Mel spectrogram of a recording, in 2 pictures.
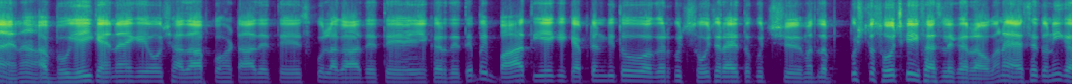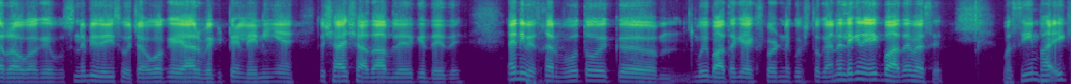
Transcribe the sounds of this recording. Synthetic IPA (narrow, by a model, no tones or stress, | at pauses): aɦɛnaɐ̰bjɐɦikɛɦnaɦɛkeʋoːʃaːd̪aːb̚koɦɐʈaːd̪eːt̪eɛʊskolɐɡaːd̪eːt̪ejekɐɾd̪eːt̪ebɐibaːt̪jeɦɛkekɛːp̚ʈənbʱit̪oɐɡəɾkʊt͡ʃʰsoːt͡ʃɾaːet̪okʊt͡ʃʰmɐt̪ləbkʊt͡ʃʰt̪osoːt͡ʃkeifɛːslekɐɾːaɦaɦoːɡanaɛːset̪onɐɦĩkɐɾːaɦoːɡakeʊsnẽbʱijɐisoːt͡ʃaɦoːɡakejaːɾʋɪkɪʈẽleːniɦɛ̃ːt̪oʃaːjəd̪ʃaːd̪aːbleːked̪eːd̪eːɛːnĩbet̪xɛːɾʋot̪oeːk | ʋoːibaːt̪ɦɛkeɛːkspəɾʈnekʊt͡ʃʰt̪okɛjanaleːkɪneːk̚baːt̪ɦɛʋɛːsḛʋɐ̰siːmbʱaːi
